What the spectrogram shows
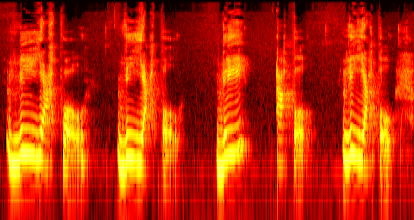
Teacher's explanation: i insert a yeah sound in there to link them together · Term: linking with yeah, linking with y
